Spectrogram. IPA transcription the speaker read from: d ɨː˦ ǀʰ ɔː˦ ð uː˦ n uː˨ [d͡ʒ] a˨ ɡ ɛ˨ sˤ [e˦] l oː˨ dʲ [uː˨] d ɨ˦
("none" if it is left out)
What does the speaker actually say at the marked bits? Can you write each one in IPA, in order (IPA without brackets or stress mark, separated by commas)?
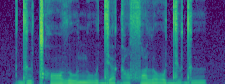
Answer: dʲ, ɨ˦, u˨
